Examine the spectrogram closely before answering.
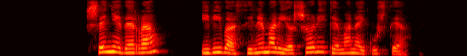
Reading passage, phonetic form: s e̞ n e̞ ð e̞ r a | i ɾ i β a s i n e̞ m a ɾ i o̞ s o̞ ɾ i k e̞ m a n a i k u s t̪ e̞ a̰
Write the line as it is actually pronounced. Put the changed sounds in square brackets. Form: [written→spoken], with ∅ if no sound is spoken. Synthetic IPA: s e̞ [n→ɲ] e̞ ð e̞ r a | i ɾ i β a s i n e̞ m a ɾ i o̞ s o̞ ɾ i k e̞ m a n a i k u s t̪ e̞ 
